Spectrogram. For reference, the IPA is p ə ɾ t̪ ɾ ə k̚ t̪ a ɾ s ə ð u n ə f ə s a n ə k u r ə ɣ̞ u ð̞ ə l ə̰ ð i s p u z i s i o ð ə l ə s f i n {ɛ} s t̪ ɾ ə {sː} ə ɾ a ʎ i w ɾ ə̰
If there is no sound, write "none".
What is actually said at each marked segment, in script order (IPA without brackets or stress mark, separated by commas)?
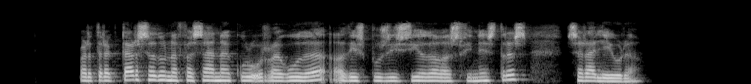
e, sː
